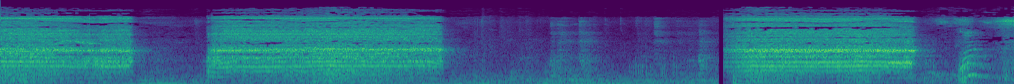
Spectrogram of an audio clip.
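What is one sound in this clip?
A parrot screeches loudly in long harsh bursts.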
